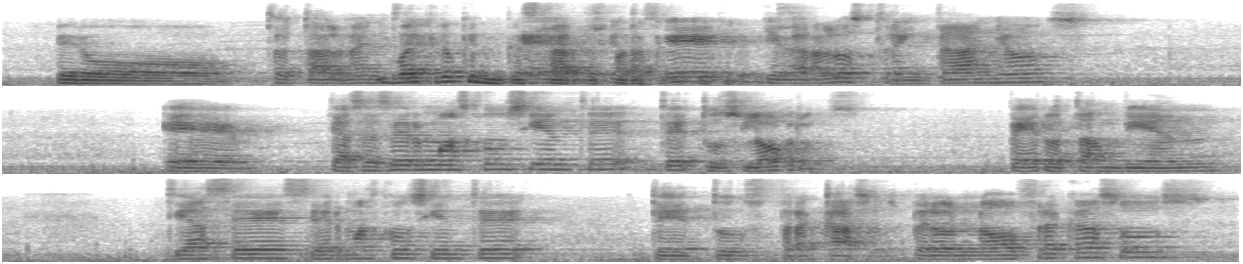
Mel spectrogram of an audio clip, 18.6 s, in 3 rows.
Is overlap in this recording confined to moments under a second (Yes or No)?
No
